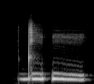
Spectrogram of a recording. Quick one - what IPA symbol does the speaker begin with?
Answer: d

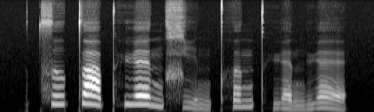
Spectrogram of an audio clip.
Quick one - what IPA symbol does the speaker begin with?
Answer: t͡s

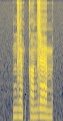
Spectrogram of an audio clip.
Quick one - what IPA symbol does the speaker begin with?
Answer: n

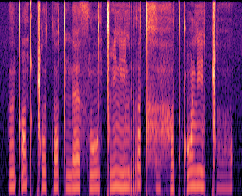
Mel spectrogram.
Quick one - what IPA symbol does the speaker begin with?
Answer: ə̃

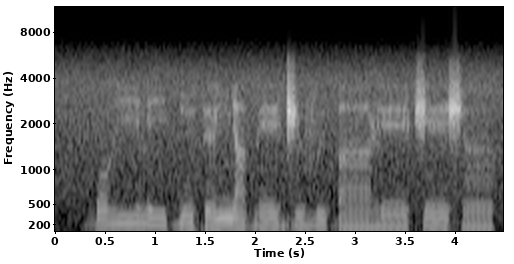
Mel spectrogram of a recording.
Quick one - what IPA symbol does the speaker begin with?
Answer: ɡ͡b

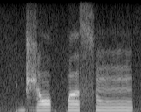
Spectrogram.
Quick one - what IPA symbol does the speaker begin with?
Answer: d͡ʒ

